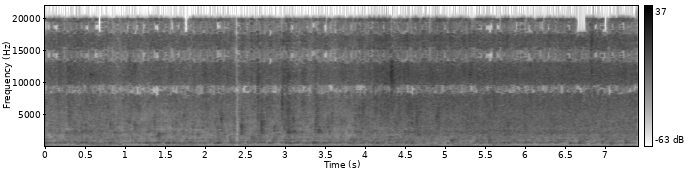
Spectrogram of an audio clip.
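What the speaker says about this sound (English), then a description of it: "So I'm gonna rinse this off now." Water running steadily from a tap or shower while rinsing off during a self-care routine, a continuous close hiss and splash at moderate loudness, no talking.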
